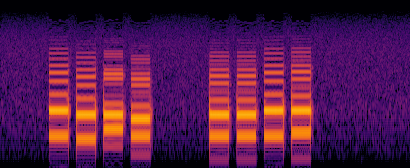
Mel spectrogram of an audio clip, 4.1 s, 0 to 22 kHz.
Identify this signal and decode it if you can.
DTMF, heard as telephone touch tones, dialled by machine, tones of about 190 ms. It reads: 6204 5569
